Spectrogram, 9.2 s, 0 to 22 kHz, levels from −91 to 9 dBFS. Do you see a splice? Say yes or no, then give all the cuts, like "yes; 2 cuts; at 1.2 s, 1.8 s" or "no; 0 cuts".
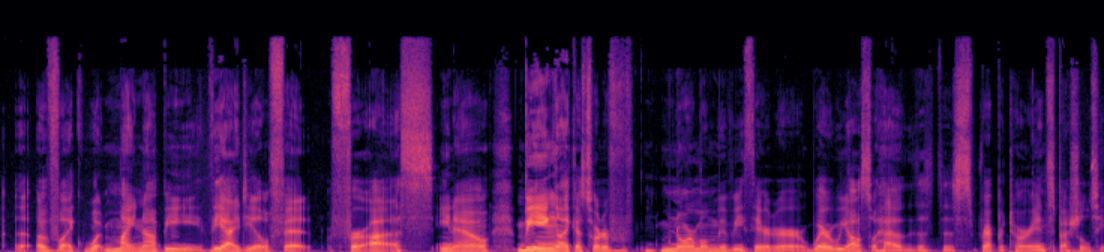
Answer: no; 0 cuts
